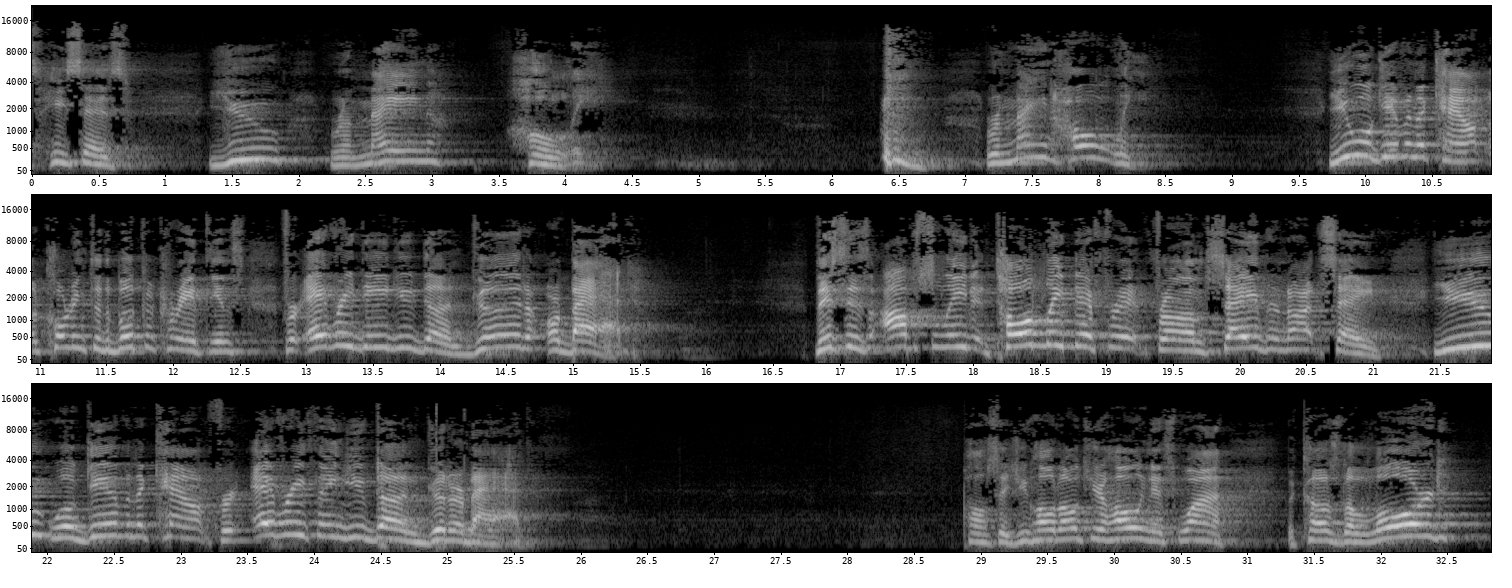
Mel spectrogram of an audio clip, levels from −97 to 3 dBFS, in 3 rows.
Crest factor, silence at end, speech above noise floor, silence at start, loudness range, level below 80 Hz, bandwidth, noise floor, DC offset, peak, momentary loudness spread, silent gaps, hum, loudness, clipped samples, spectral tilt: 22 dB; 0.1 s; 48 dB; 0 s; 11 LU; -76 dBFS; 16 kHz; -75 dBFS; under 0.1%; -8 dBFS; 15 LU; none; none; -27 LUFS; under 0.1%; -4 dB/octave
